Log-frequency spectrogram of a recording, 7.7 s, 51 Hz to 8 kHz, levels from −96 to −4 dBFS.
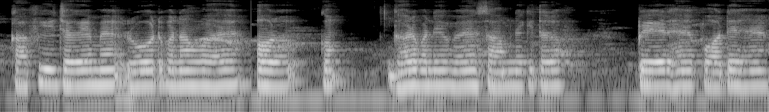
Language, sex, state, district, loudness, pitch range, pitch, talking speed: Hindi, male, Jharkhand, Sahebganj, -27 LUFS, 160-165 Hz, 165 Hz, 155 wpm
